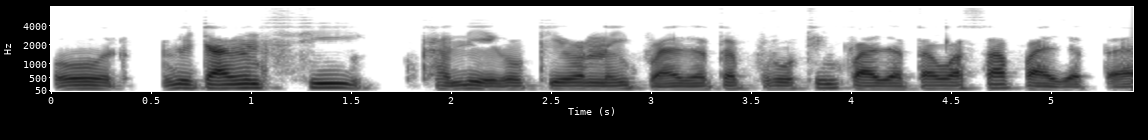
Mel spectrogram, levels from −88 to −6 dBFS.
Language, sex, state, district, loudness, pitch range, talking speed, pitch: Hindi, male, Uttar Pradesh, Muzaffarnagar, -21 LUFS, 105-135 Hz, 200 wpm, 115 Hz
